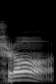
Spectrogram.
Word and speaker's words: শ্রী: শুধু শ্রী শ্রী বলতেছেন শ্রী উচ্চারণটা হবে স বলেন প্রথমে জোরে স বলেন জোরে যত জোরে পারেন স বলেন স তারপরে দীর্ঘ ইকার শি শি শি বলেন শি জোরে শি বলেন শি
